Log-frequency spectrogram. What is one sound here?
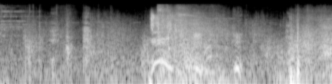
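A blade slashes and strikes a creature with sharp hits.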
